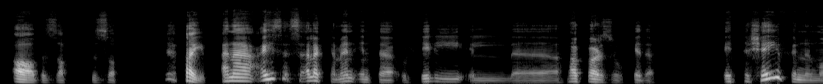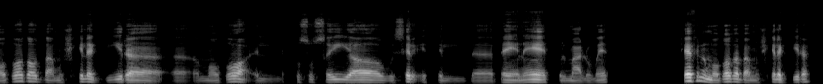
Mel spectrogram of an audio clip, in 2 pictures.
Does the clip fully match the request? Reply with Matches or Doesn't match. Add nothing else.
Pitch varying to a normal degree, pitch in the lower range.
Doesn't match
